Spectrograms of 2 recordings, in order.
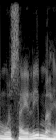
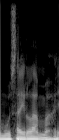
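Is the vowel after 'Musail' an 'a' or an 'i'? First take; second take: i; a. First: The vowel after 'Musail' sounds like 'i'. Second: The vowel after 'Musail' sounds like 'a'. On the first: The speaker calls it right. "jadi kita bacanya Musailimah" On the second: The speaker calls it wrong. "bukan Musailamah"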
